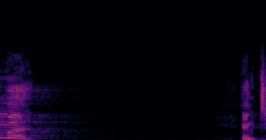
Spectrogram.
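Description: A man's sermon voice finishing a word and fading into room reverberation, then a pause of near silence, ended by a quick breath in just before he speaks again.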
